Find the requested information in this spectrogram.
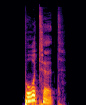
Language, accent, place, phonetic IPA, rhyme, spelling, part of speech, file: German, Germany, Berlin, [ˈboːtət], -oːtət, botet, verb, De-botet.ogg
- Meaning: second-person plural preterite of bieten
